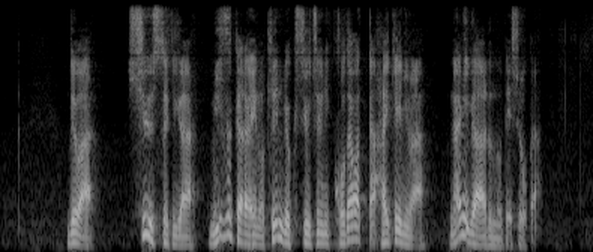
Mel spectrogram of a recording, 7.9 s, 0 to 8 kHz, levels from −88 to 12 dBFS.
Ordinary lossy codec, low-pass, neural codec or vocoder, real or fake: none; 7.2 kHz; codec, 44.1 kHz, 2.6 kbps, DAC; fake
